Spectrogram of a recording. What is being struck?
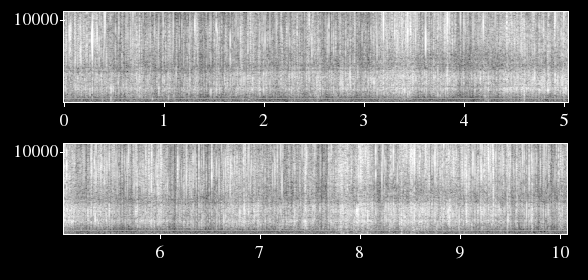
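Thin plastic trash bag.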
